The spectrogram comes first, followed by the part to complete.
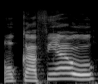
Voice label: excuse me, bassa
